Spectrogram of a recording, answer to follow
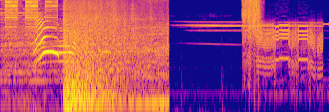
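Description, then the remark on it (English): Electronic robot beeps and bops: quick pitch-bending chirps, then a loud noisy crashing burst, followed by a steady hum and a run of warbling, stepped bleeps. No one talks. “Bad robot sounds.”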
